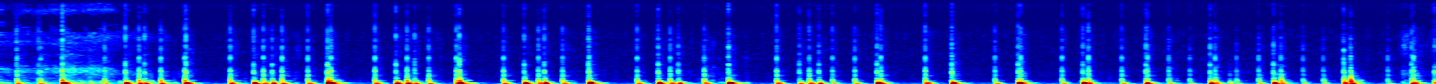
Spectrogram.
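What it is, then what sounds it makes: Fingertip tapping on open book pages. Fingertips tap rhythmically on the paper pages of an open, thick paperback book, about fifty quick taps in a steady pattern. Each tap is a soft, dull, low thud that dies away almost instantly, with little bright content and a quiet overall level.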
